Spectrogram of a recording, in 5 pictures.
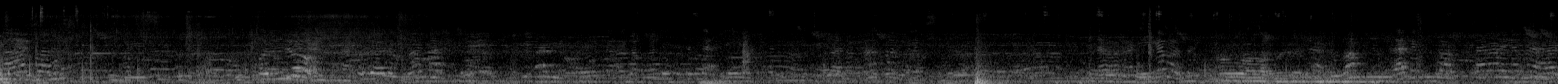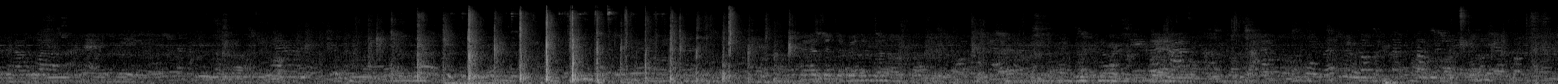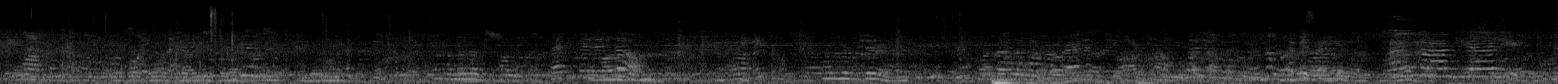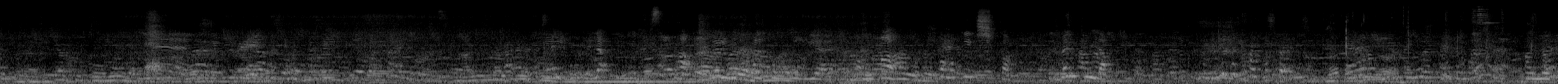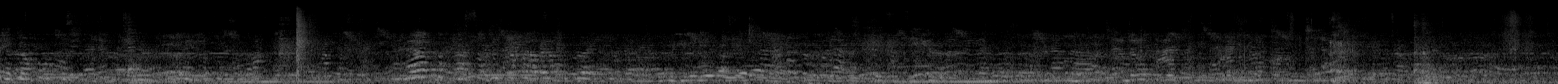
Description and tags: moulay idriss people2
People talking in Moulay Idriss, Morocco
voice, kids, field-recording, morocco, people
